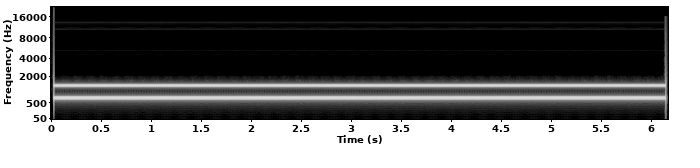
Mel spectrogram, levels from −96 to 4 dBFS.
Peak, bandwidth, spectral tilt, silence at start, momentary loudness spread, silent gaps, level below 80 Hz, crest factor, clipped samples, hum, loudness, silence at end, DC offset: -4 dBFS; 2.6 kHz; -2 dB/octave; 0 s; 0 LU; none; -84 dBFS; 6 dB; under 0.1%; none; -11 LUFS; 0 s; under 0.1%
